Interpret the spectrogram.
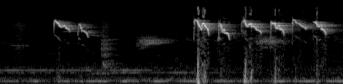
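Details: Buxton's white-eye in full song, one high falling phrase, a pause with a soft buzzy note, then five quick descending whistles in a rapid series.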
